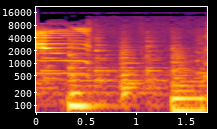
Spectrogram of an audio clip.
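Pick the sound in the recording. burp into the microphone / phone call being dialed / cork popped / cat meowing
cat meowing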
